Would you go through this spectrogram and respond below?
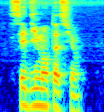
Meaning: sedimentation
- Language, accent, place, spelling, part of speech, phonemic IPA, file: French, France, Lyon, sédimentation, noun, /se.di.mɑ̃.ta.sjɔ̃/, LL-Q150 (fra)-sédimentation.wav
